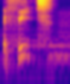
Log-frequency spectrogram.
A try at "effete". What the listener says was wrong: A feet. That is the source of the confusion. While the end of the word sounds like feet, the beginning is different. It's pronounced IH feet.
